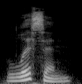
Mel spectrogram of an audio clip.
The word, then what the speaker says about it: listen: to an English podcast the letter T is silent in the word listen listen listen to an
